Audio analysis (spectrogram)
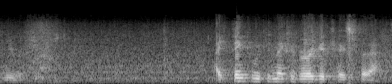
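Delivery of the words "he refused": much softer, almost under the breath; He refused, dropped to a hush; quiet emphasis. Real, not acted. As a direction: let it land softly.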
